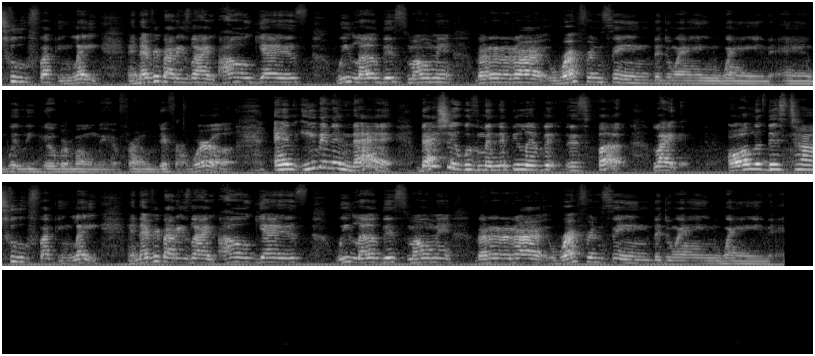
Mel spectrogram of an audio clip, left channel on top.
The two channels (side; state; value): right; drops out; at 7.9 s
